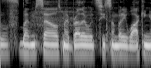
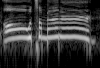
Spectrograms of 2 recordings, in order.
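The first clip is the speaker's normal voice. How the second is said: much higher, slow, sugary; mock sweet concern; much slower than usual. Mocking himself to his friends, high slow fake sympathy. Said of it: "And I'm like".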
